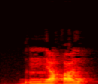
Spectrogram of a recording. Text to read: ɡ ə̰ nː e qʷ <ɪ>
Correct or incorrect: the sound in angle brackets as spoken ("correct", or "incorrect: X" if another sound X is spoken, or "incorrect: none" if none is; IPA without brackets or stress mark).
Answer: correct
